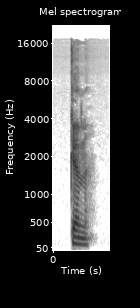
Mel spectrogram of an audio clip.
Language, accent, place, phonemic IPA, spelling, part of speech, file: French, France, Lyon, /kœm/, keum, noun, LL-Q150 (fra)-keum.wav
- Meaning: bloke, guy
